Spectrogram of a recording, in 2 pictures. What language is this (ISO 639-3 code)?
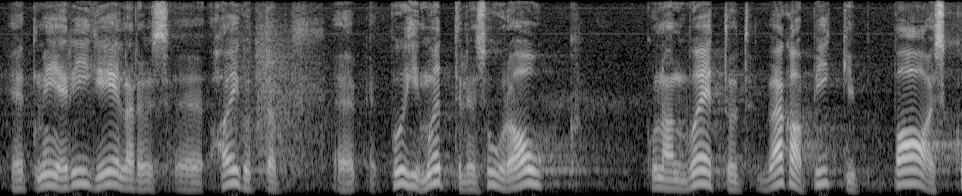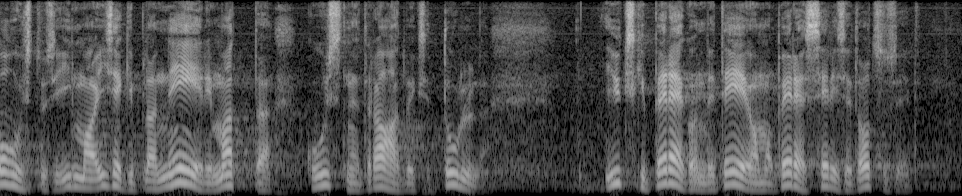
est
